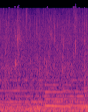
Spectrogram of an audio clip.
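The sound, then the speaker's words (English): Steady rain pattering down outside on a Friday afternoon, a dense continuous hiss of drops with a faint low hum underneath, heard from just inside a propped-open doorway. “After the interview, I prop open my door on this Friday afternoon to listen to the rain.”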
